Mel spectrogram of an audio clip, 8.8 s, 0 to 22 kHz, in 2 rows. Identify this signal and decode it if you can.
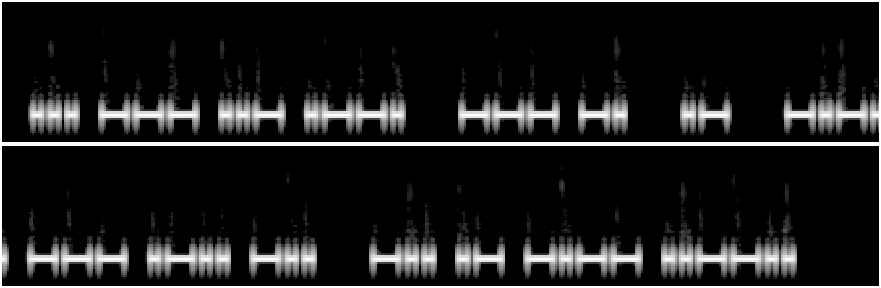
Morse code, heard as a keyed tone, about 27 wpm, 700 Hz. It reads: SOUP ON A COLD DAY?
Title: Sentences from Top 1000 Words - Review Part 6 - 28wpm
